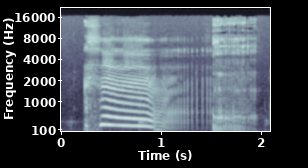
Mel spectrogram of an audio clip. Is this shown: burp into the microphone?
yes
